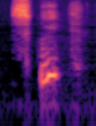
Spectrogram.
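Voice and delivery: tiny, very high mouse squeak; a sudden tiny squeak in the dark. Acted.

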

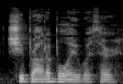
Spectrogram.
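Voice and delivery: usual speaking voice

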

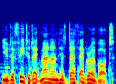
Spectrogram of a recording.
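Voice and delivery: ordinary delivery

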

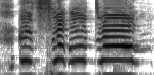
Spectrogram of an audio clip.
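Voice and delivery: very high, loud, drawn-out wail; giddy disbelief. Real, not acted. Comic admitting his joke is dumb, gleeful loud wail. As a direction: wail it slowly in helpless delight. Helpless glee at own joke.

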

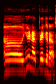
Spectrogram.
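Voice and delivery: loud dismissive scoff; grouchy ladybug. A narrator's reading. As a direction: scoff and fly off. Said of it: "said the grouchy ladybug".

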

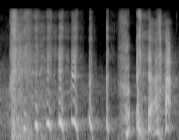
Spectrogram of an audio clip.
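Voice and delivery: pulsing staccato giggle; silly stuttering cackle; clownish laugh. Pretend. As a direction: laugh in rapid bursts at your own joke. Clown laughing at his joke.

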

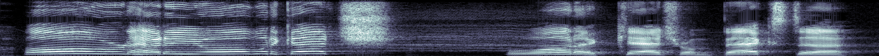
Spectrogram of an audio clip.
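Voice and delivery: loud, high cry of delight at the catch; excited shout. Real, not acted. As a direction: yell it out like a fan who just saw a screamer. Wicket caught in cricket game.

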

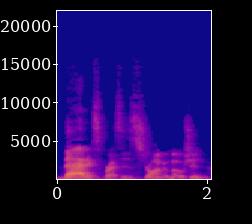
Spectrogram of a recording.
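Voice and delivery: ordinary delivery

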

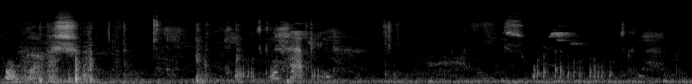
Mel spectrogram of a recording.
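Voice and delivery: tense whisper. Real, not acted. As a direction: hush it, nervous and tense. Tense moment in horror game.

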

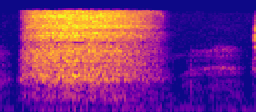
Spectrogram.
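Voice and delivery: फ as a voiceless rush of air, no vowel; air-only f. Shown as a demonstration. Teacher comparing फ to a balloon letting out air. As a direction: let air escape like a balloon on फ. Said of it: "सिर्फ हवा निकालनी है फ करते हुए".

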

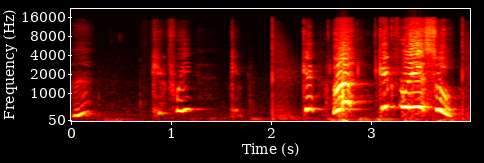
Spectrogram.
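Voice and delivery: high, loud startled panic; alarmed. Acted. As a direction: cry out in sudden alarm. Startled awake by noise, acted scene.

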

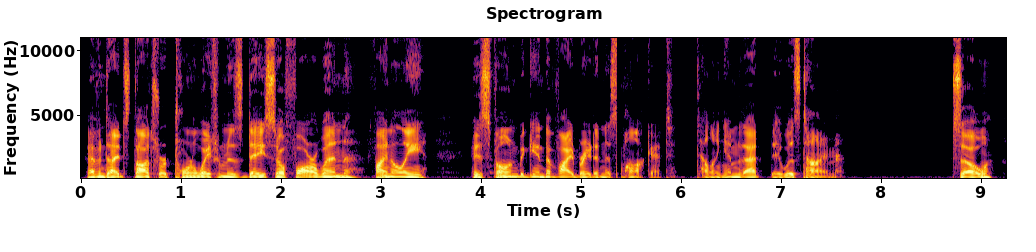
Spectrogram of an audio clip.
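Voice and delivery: plain reading voice

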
